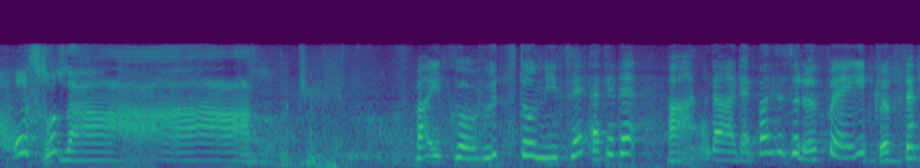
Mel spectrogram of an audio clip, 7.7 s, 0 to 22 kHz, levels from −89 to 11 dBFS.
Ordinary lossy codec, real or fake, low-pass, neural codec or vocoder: none; fake; 7.2 kHz; codec, 16 kHz, 1 kbps, X-Codec, HuBERT features, trained on LibriSpeech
